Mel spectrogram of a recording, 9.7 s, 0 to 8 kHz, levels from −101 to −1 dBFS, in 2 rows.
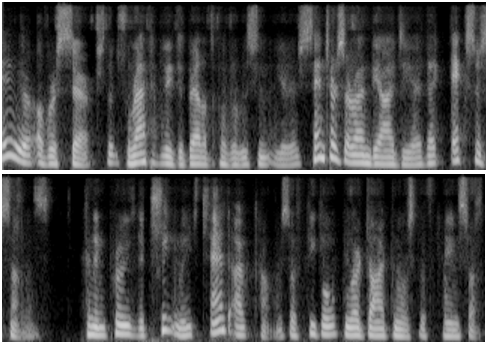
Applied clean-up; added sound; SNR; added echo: neural mask model DeepFilterNet 3.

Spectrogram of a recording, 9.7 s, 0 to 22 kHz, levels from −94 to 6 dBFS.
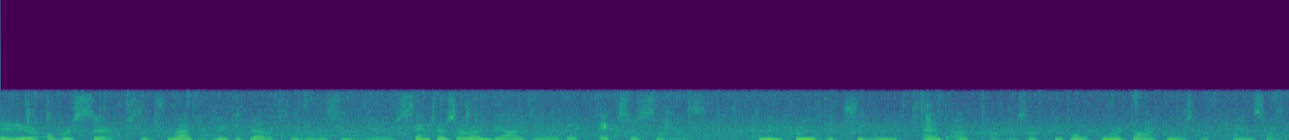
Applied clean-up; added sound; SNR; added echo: none; Rain; 9 dB; none.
